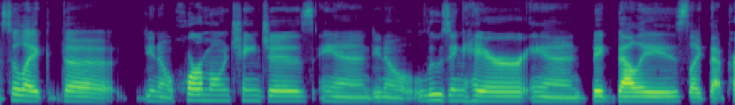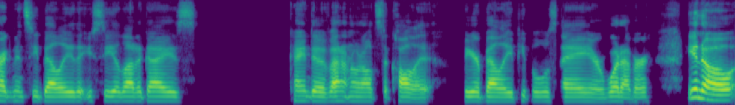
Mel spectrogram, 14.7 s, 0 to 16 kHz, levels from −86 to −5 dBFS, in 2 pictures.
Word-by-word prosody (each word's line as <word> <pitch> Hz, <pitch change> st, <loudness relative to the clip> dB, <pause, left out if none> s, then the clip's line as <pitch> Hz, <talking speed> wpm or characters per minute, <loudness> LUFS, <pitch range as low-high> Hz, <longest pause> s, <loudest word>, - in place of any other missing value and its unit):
so, 210 Hz, -6 st, -4 dB
like, 175 Hz, +5 st, +1 dB
the, 155 Hz, -4 st, -2 dB, 0.3 s
you 175 Hz, -, -8 dB
know, 150 Hz, -3 st, -7 dB
hormone 190 Hz, -2 st, 0 dB
changes 170 Hz, -3 st, -3 dB
and, 150 Hz, -3 st, -6 dB
you 155 Hz, -, -7 dB
know, 145 Hz, -4 st, -7 dB
losing 185 Hz, 0 st, -3 dB
hair 160 Hz, -2 st, 0 dB
and 150 Hz, -3 st, -5 dB
big 165 Hz, -4 st, +1 dB
bellies, 160 Hz, 0 st, +3 dB
like 155 Hz, -1 st, -3 dB
that -, -, -2 dB
pregnancy 165 Hz, -1 st, -1 dB
belly 160 Hz, 0 st, +2 dB
that -, -, -3 dB
you 165 Hz, -, -8 dB
see 165 Hz, +1 st, -4 dB
a 165 Hz, -, 0 dB
lot 160 Hz, -1 st, +3 dB
of 160 Hz, -, -4 dB
guys, 160 Hz, -1 st, 0 dB, 0.9 s
kind 170 Hz, -1 st, -1 dB
of 160 Hz, -1 st, +1 dB
I 165 Hz, -, +6 dB
don't 165 Hz, -, -1 dB
know 165 Hz, -, -3 dB
what 160 Hz, -, -1 dB
else 155 Hz, -1 st, -2 dB
to -, -, -8 dB
call 155 Hz, -3 st, +3 dB
it, 145 Hz, -, -4 dB, 0.3 s
beer 160 Hz, 0 st, +2 dB
belly, 155 Hz, -1 st, +3 dB
people 160 Hz, 0 st, -7 dB
will 160 Hz, -, -3 dB
say 155 Hz, 0 st, +1 dB
or 145 Hz, -1 st, -1 dB
whatever, 155 Hz, 0 st, +1 dB, 0.4 s
you 290 Hz, +1 st, +8 dB
know. 190 Hz, -5 st, +9 dB
160 Hz, 185 wpm, -24 LUFS, 155-170 Hz, 0.9 s, know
